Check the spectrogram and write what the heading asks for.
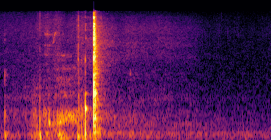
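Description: Soft rustling of movement followed by a single sharp click, then near quiet.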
